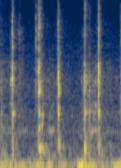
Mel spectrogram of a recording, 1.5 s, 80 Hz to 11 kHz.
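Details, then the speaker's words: 1985 Honda Big Red three-wheeler with car battery fitted, add-on winch: sharp separate clicks about every third of a second, no motor spin-up; solenoid clicks but winch won't run, owner suspects a grounding issue. "you can hear clicking when you turn it on so it's probably just like a grounding issue"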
